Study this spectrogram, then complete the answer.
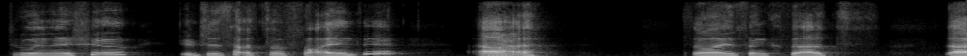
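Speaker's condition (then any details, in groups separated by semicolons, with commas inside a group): Cerebral palsy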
